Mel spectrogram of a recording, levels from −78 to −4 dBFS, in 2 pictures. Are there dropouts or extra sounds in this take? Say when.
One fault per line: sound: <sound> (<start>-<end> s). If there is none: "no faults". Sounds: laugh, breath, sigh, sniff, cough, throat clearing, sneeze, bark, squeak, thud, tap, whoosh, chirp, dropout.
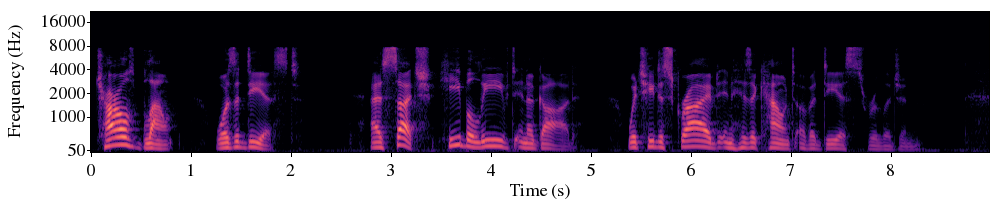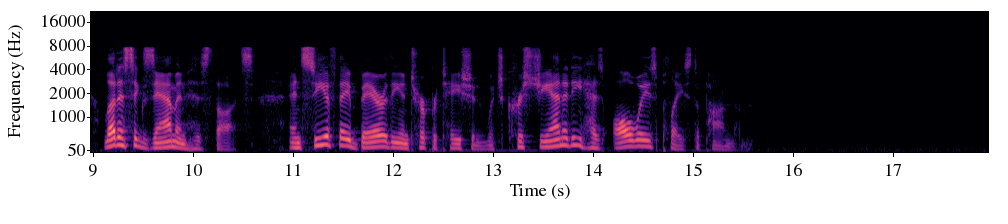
no faults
